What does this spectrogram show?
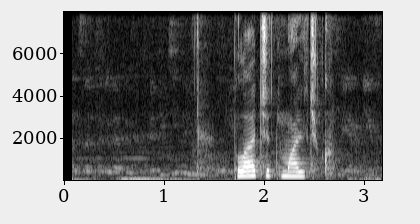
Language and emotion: Russian, neutral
